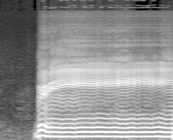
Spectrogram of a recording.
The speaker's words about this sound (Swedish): Och vi alla som har fått nåden att bli föräldrar och har varit med om det när ett litet barn på vinglande ben reser sig mot en stol på ett halt parkettgolv och puttar flyttar stolen framför sig, då låter det...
